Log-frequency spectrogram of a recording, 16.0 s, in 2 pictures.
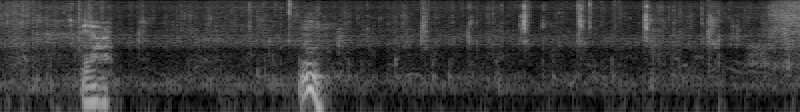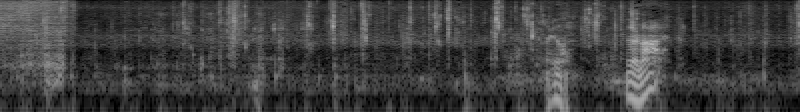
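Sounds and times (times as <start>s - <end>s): person chewing with wet smacks: 0.2s - 7.6s, 8.2s - 16.0s
breath or slurp hiss: 7.6s - 8.8s.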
